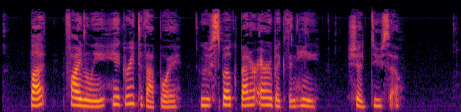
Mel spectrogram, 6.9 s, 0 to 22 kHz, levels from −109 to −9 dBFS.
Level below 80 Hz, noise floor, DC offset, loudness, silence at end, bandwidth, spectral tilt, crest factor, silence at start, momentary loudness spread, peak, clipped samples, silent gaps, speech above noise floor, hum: -76 dBFS; -81 dBFS; under 0.1%; -33 LUFS; 0.95 s; 16 kHz; -3.5 dB/octave; 20 dB; 0.45 s; 12 LU; -14 dBFS; under 0.1%; none; 48 dB; none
